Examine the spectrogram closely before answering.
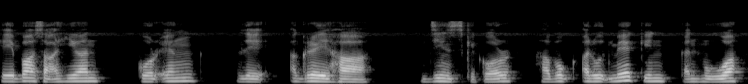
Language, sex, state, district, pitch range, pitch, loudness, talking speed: Mizo, male, Mizoram, Aizawl, 130-145 Hz, 140 Hz, -21 LUFS, 160 wpm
